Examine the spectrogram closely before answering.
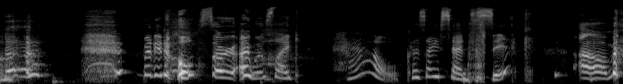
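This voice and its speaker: A woman with an Australian accent, extremely high pitch, very wide pitch swings, big swings in loudness and a very slow pace. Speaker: podcast host. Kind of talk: casual, conversational.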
